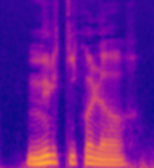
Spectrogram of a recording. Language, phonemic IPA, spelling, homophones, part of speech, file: French, /myl.ti.kɔ.lɔʁ/, multicolore, multicolores, adjective, Fr-multicolore.ogg
- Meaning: multicoloured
